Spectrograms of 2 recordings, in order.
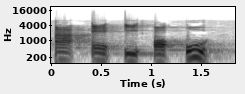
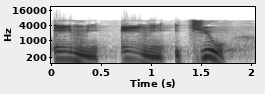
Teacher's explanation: quando eu falo A, E, I, O, U, eu falo apenas com a boca. Isso é uma estrutura oral.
